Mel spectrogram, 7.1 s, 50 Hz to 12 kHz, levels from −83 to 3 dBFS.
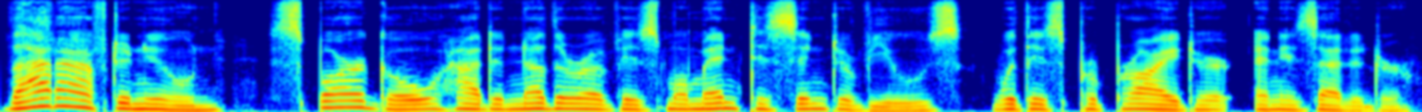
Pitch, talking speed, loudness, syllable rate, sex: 145 Hz, 125 wpm, -16 LUFS, 4.2 syllables/s, male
